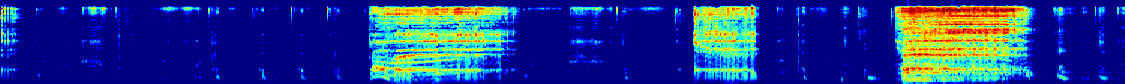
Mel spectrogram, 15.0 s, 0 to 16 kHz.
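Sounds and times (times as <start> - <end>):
woman burping loudly: 0.0 - 0.3, 4.9 - 7.0, 9.1 - 10.2, 12.0 - 14.2.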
